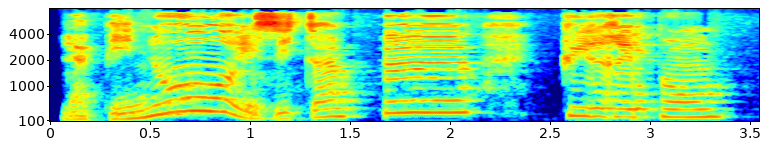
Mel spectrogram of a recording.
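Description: Slow, expressive woman reading a children's story. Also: medium pitch. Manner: expressive, unhurried. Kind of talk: children's story read aloud. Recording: roomy, slightly dull recording.

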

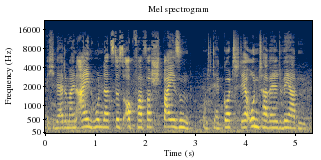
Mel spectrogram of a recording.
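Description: Woman doing a loud, menacing serpent demon. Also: fairly high pitch, flat delivery, unhurried. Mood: menacing, grandiose. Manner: loud, grandiose, threatening delivery. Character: menacing arrogant serpent demon, would-be underworld god. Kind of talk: dramatic video game villain read-aloud.

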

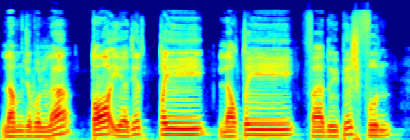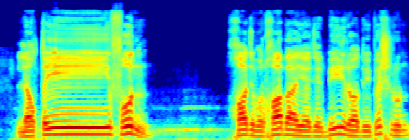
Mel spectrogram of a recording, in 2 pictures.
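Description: A man teaching Quran reading in a lesson, spelling out letters step by step and chanting the words slowly and patiently. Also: on the high side, a little mellow, clean tone, no room sound. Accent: Bangladeshi Bengali. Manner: slow, patient, drawn-out chanted recitation.

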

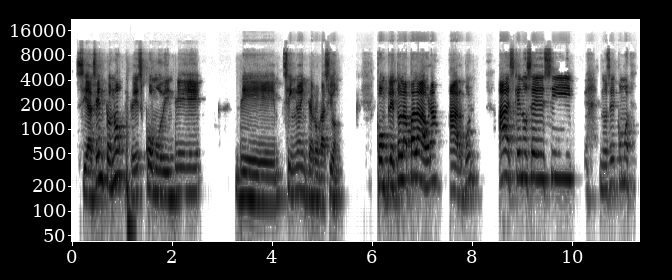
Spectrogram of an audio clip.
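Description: A man's voice: high-pitched, fairly bright tone. Man, course instructor, step-by-step explanation, questions to the class. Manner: explains step by step, checks in with students. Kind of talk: online class lecture.

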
